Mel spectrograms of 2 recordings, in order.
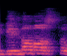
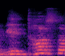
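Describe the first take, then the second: First: বিধবস্ত as bidho-bosto, b pronounced; sounded b. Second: বিধ্বস্ত as bid-dhosto, no b sound; silent b. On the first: Teacher offering the false spelling pronunciation, b sounded. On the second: Teacher offering the usual form, b left silent. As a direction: double the dh in বিধ্বস্ত, dropping b. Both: Shown as a demonstration. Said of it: "এটাকে বিধ্বস্ত বলি নাকি বিধবস্ত বলি".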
